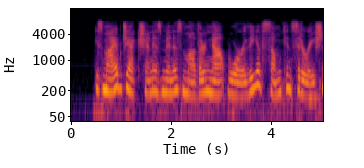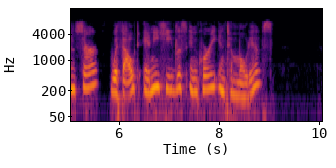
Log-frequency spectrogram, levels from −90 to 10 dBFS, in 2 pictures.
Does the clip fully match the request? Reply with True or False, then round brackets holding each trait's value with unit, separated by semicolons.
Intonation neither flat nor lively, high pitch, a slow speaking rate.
True (4.6 semitones; 195 Hz; 105 wpm)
